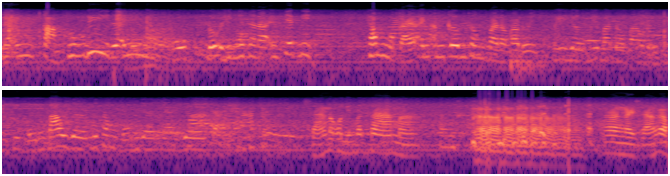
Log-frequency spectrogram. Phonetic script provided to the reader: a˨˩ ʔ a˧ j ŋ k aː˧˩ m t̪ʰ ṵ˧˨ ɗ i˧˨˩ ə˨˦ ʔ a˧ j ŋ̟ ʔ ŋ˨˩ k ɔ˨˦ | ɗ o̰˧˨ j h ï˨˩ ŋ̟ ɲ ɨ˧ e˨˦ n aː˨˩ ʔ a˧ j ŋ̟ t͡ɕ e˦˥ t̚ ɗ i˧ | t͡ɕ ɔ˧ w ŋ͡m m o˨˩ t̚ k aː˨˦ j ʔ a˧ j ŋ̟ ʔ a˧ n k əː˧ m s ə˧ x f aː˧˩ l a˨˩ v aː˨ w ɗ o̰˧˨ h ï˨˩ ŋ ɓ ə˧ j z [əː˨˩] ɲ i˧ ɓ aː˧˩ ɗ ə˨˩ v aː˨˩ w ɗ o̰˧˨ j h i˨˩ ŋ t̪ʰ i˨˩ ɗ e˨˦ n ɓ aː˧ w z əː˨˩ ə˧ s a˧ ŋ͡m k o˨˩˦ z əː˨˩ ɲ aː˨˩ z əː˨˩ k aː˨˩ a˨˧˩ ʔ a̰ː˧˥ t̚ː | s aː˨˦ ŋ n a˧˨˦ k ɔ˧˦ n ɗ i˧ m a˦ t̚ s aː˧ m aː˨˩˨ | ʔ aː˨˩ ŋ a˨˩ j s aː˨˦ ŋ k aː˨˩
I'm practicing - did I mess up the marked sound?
no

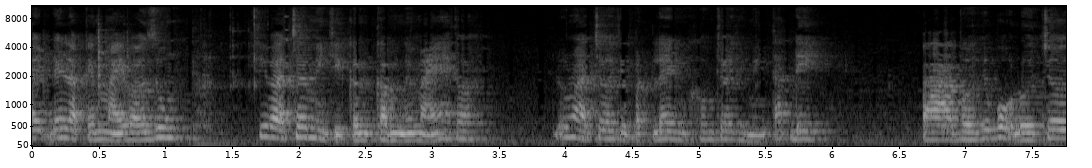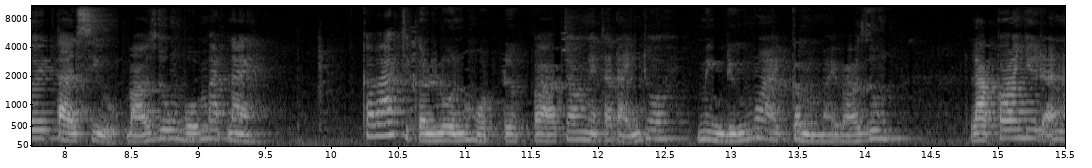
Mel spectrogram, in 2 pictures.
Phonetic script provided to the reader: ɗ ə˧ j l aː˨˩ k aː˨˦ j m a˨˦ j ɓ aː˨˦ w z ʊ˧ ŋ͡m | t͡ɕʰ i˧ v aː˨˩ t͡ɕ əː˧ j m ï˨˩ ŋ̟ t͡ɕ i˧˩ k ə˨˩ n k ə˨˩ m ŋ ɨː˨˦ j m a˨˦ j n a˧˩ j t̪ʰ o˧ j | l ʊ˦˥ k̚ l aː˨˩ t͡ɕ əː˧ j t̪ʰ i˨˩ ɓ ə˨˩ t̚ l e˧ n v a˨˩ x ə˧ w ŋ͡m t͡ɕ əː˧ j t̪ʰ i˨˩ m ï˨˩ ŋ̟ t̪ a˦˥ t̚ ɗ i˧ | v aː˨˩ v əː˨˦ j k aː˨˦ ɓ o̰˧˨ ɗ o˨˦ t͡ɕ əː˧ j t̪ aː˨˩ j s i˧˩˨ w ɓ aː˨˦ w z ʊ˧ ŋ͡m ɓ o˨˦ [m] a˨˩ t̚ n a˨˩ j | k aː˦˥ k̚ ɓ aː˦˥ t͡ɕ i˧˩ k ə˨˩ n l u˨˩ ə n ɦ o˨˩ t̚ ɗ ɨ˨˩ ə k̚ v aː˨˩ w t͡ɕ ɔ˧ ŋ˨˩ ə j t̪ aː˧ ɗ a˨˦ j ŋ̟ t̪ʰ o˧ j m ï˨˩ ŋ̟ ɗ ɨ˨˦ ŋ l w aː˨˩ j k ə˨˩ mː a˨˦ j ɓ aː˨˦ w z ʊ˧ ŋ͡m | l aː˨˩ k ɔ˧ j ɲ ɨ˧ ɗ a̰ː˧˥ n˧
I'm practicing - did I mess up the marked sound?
no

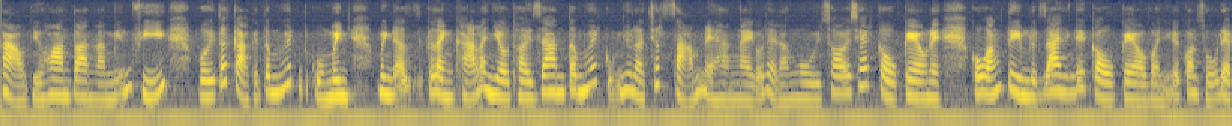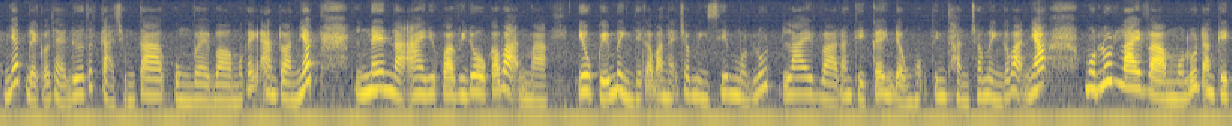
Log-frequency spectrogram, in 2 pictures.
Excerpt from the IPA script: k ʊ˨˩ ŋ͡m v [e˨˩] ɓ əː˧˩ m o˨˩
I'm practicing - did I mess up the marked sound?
no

